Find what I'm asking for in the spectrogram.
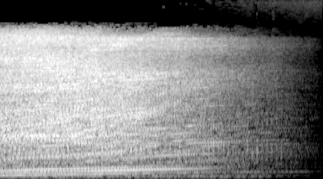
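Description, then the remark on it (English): A bus engine rumbles loudly and steadily, then fades gradually as the bus to the beach pulls away, with no voices present. “Yes, quick! Get on! The bus is leaving!”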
